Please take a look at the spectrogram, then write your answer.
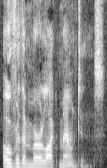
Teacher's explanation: the first half of the line is almost perfectly trochaic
